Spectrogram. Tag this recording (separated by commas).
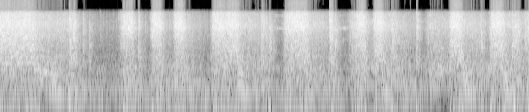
Vehicle, Car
